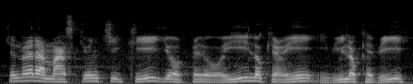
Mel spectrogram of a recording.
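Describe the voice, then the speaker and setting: A man's voice: mid-range voice, normal speed, lo-fi sound, natural voice. A man playing a drunken, half-crazed old villager, sly and ranting, in a dramatized horror audiobook, with a rambling and insistent manner. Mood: brooding, ominous. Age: older. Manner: cackling, rambling, insistent questioning.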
